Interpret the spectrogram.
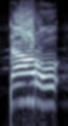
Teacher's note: را کو موٹا کر رہا ہوں میں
